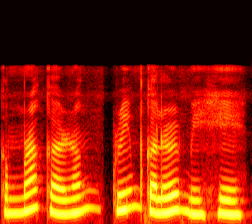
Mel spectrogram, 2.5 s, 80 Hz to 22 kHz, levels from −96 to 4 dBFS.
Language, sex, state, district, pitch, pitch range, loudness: Hindi, female, Arunachal Pradesh, Papum Pare, 235 Hz, 220-265 Hz, -15 LUFS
